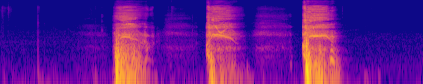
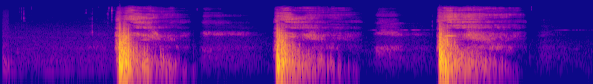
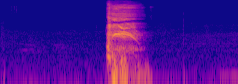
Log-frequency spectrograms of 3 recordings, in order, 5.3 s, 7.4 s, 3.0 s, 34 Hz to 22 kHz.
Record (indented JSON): {
  "three_cough_length": "5.3 s",
  "three_cough_amplitude": 32768,
  "three_cough_signal_mean_std_ratio": 0.28,
  "exhalation_length": "7.4 s",
  "exhalation_amplitude": 32768,
  "exhalation_signal_mean_std_ratio": 0.22,
  "cough_length": "3.0 s",
  "cough_amplitude": 8267,
  "cough_signal_mean_std_ratio": 0.29,
  "survey_phase": "alpha (2021-03-01 to 2021-08-12)",
  "age": "18-44",
  "gender": "Female",
  "wearing_mask": "No",
  "symptom_none": true,
  "smoker_status": "Ex-smoker",
  "respiratory_condition_asthma": true,
  "respiratory_condition_other": false,
  "recruitment_source": "REACT",
  "submission_delay": "1 day",
  "covid_test_result": "Negative",
  "covid_test_method": "RT-qPCR"
}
